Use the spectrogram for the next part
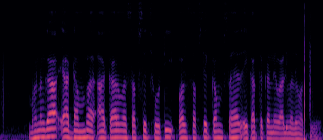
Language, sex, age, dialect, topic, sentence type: Hindi, male, 18-24, Awadhi Bundeli, agriculture, statement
